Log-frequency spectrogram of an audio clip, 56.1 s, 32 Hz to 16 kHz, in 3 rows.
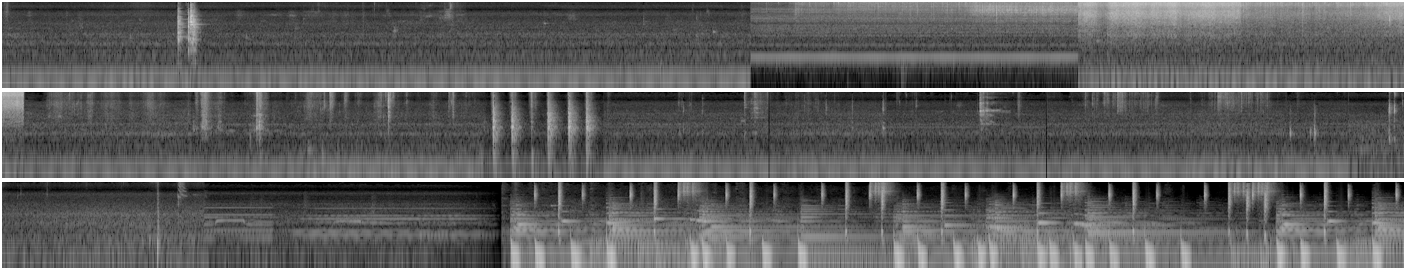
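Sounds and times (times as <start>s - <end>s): oil sizzling: 10.0s - 19.0s
knife chopping on cutting board: 25.2s - 26.7s.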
